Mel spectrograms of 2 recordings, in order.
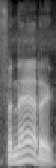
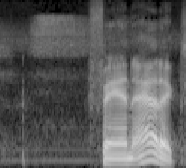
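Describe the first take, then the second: First: It is said as one word, fanatic. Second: It is said as two words, fan addict. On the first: The speaker calls it right. "No, it's just Fanatic" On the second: The speaker calls it wrong. "everyone pronounces it phonetically"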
